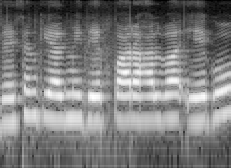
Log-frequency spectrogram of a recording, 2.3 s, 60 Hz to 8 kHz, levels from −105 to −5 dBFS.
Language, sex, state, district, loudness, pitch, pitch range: Bhojpuri, female, Uttar Pradesh, Ghazipur, -14 LUFS, 245 Hz, 240-255 Hz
